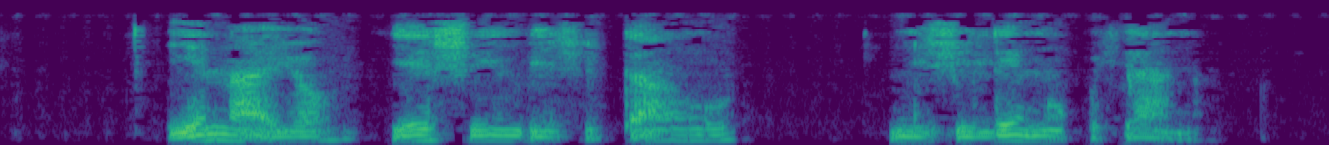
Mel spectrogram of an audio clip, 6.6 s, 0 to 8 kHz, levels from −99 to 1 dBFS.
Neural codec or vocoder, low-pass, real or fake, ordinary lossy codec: vocoder, 44.1 kHz, 128 mel bands, Pupu-Vocoder; 7.2 kHz; fake; MP3, 24 kbps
